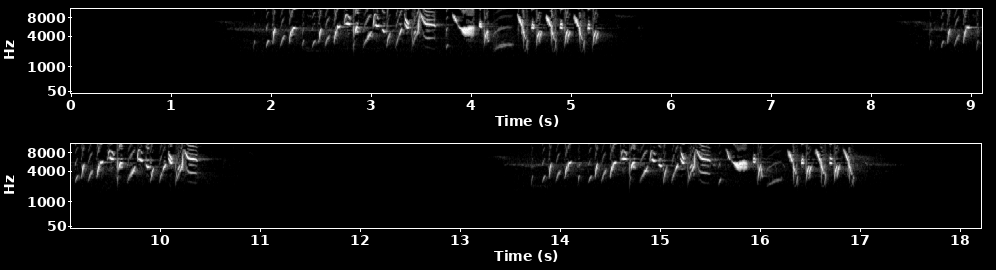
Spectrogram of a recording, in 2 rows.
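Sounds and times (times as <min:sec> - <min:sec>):
bird chirping and twittering: 0:01.6 - 0:05.6, 0:08.4 - 0:10.4, 0:13.4 - 0:17.2.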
